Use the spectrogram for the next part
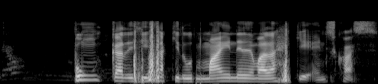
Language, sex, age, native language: Icelandic, male, 13, Icelandic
